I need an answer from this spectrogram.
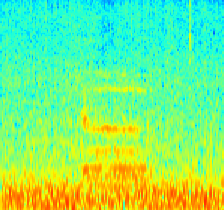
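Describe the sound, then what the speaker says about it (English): Heavy rain pours steadily outdoors, a dense, loud, unbroken hiss and patter across the whole stretch with no breaks. "it's raining like crap"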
